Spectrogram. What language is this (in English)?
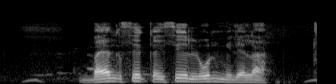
Bhojpuri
